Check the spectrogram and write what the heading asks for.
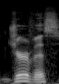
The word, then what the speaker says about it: Gervais: It's Jervis. You don't pronounce the A, says Ryan81607.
